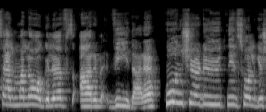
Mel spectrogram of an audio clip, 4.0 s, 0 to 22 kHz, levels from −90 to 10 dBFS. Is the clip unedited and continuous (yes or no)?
no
